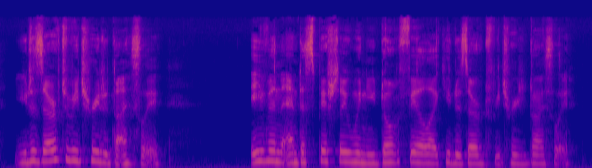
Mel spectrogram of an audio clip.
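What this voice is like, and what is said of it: Strained, failing voice. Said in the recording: “my voice has given out”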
